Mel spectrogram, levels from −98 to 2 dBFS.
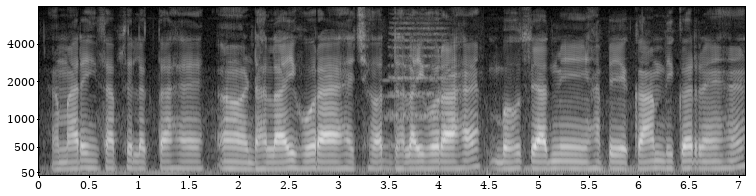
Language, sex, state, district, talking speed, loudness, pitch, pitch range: Hindi, male, Chhattisgarh, Balrampur, 210 wpm, -22 LUFS, 125 Hz, 120-125 Hz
